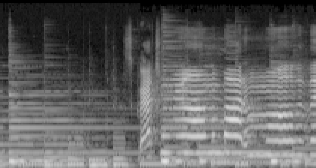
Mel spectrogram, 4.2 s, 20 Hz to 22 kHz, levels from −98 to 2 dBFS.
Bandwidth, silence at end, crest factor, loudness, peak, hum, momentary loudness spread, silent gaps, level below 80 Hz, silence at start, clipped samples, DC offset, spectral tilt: 15 kHz; 0 s; 16 dB; -18 LUFS; -2 dBFS; none; 13 LU; none; -64 dBFS; 0 s; under 0.1%; under 0.1%; -5 dB/octave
